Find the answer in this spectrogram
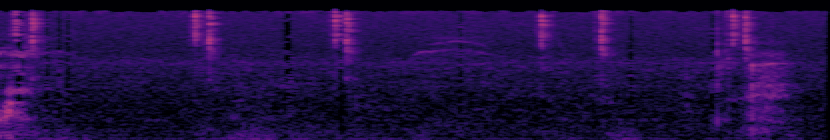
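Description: A few faint computer mouse clicks at irregular intervals over near silence.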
